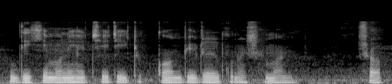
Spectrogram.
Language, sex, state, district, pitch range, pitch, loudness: Bengali, male, West Bengal, Alipurduar, 100-105 Hz, 100 Hz, -17 LUFS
